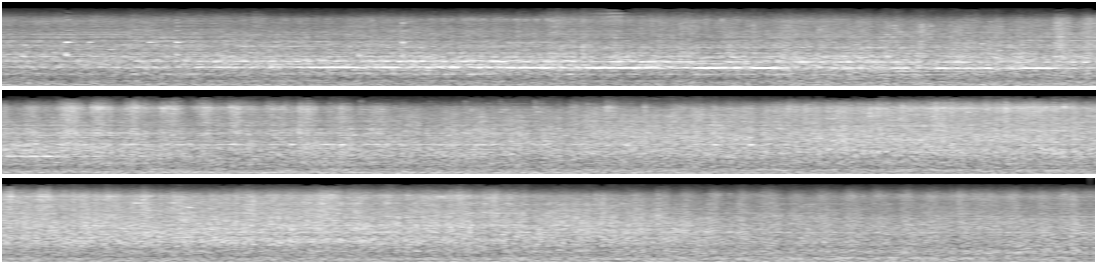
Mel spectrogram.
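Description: Freight cars of a CN freight train rolling past at steady speed: the continuous rumble and clatter of steel wheels on rail. A high squeal from the wheels rings over the first eight seconds or so, then fades out.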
